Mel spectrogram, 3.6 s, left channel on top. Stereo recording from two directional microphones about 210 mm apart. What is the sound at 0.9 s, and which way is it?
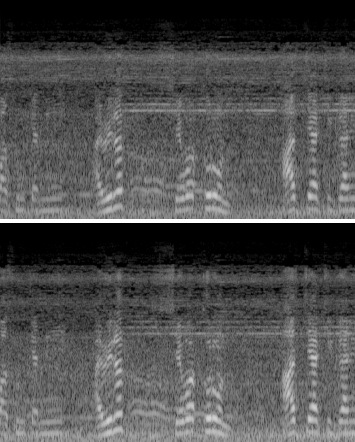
Speech, centre (ahead or behind).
